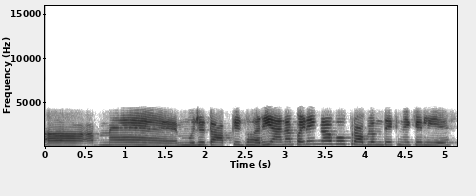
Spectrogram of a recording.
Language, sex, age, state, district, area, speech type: Hindi, female, 18-30, Madhya Pradesh, Betul, urban, conversation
